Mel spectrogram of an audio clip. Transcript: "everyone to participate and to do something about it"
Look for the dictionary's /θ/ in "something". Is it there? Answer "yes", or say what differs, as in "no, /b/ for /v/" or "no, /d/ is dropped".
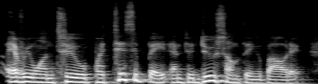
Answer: yes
